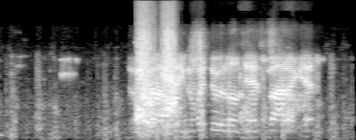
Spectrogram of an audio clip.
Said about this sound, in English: Dude, get your dog under control. I try. Hey, shut up, man.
